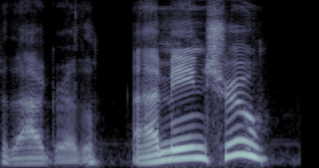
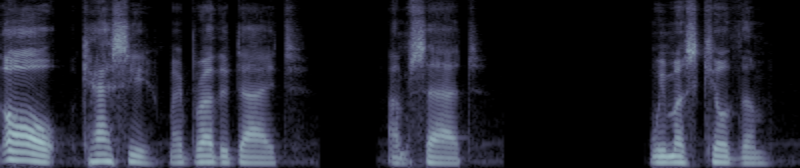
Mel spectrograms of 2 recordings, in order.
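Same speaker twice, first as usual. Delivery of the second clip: play-acted, slow, stiff, wooden, read-off-the-page delivery. Retelling a show character's line, imitating stiff read-off-paper delivery. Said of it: "she was reading off a piece of paper".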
